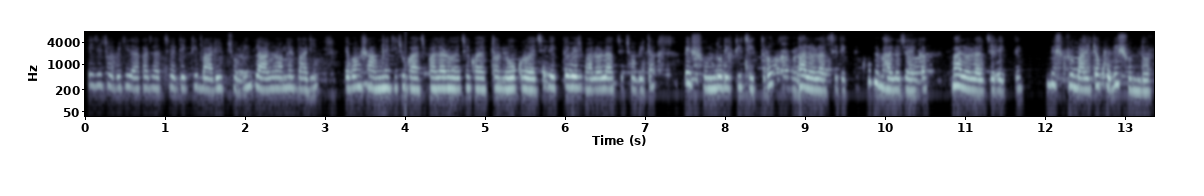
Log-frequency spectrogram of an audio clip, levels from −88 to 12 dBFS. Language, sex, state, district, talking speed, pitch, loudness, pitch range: Bengali, female, West Bengal, Kolkata, 195 wpm, 220 Hz, -19 LUFS, 210-235 Hz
